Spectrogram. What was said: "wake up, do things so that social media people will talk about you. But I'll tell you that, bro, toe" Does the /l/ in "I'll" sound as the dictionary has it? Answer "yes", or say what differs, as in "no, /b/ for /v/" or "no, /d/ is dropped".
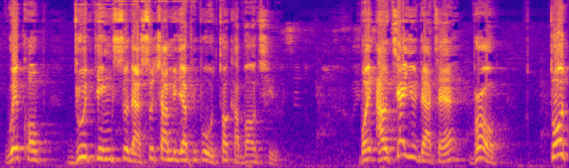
yes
